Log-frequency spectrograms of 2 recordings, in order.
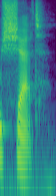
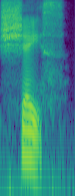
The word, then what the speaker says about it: Shet: she bore a son and called his name shet for elohim has appointed me another seed instead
